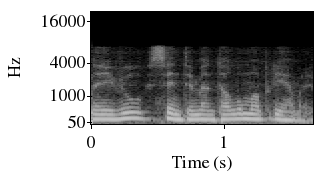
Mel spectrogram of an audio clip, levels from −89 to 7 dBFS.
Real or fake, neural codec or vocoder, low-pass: fake; codec, 16 kHz in and 24 kHz out, 1 kbps, XY-Tokenizer; 7.2 kHz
